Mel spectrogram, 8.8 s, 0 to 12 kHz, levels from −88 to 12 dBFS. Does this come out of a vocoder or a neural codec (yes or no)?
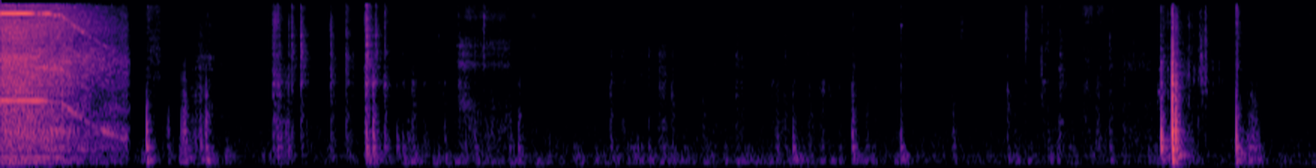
no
